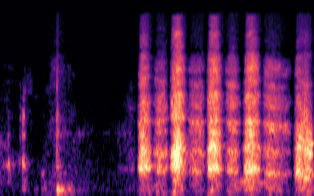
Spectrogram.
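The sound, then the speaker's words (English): A person imitates a deer panting for water: a few soft breaths, a short pause, then a run of loud, rapid, rhythmic huffing breaths like an animal gasping for water, with no words spoken. “As the deer pants. What is it to pant?”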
